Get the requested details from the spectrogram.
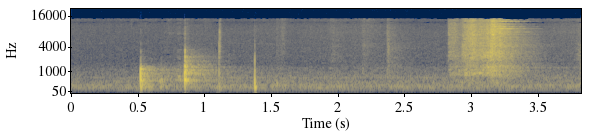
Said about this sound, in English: And I'm stirring my tea. So that the sugar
